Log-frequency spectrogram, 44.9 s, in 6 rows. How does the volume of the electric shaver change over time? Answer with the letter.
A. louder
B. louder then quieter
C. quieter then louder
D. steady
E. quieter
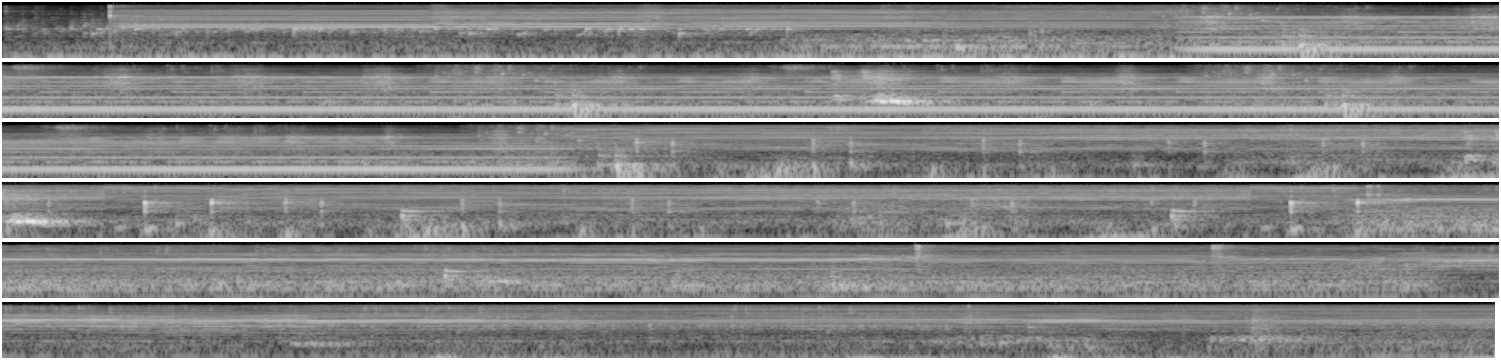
D.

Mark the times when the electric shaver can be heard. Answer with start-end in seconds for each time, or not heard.
0.0-44.8.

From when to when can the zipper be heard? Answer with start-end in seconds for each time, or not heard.
26.6-27.6.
